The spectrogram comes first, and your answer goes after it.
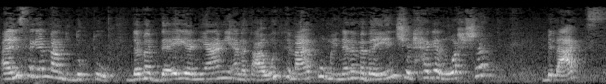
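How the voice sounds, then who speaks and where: Loud and with lively intonation, a woman in an Egyptian accent talks at a moderate pace amid noticeable background noise and audible room echo. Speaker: family vlogger. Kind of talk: emotional vlog rant. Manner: agitated.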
